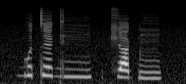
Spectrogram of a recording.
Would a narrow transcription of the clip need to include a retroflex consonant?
no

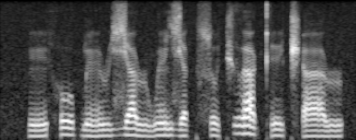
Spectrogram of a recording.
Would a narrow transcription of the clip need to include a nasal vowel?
yes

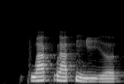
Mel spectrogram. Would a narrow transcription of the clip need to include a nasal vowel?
no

